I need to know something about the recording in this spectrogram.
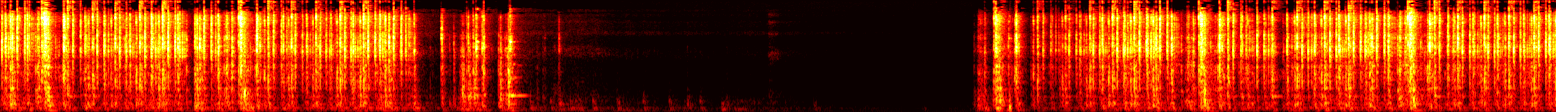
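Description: Plastic toy keys click as they are pressed.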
